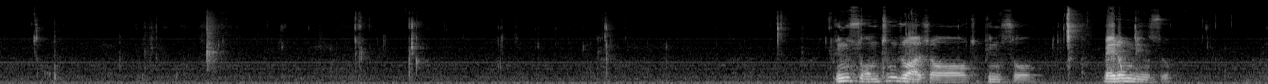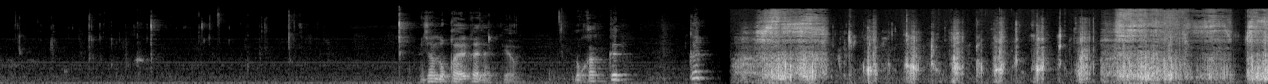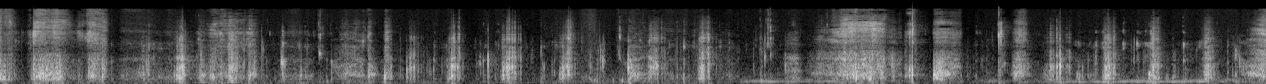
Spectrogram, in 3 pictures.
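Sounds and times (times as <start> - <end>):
chewing crisp food: 2.7 - 8.4, 10.5 - 16.1, 20.3 - 38.0.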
